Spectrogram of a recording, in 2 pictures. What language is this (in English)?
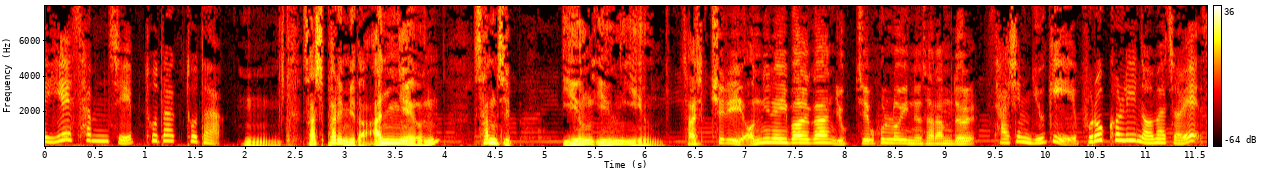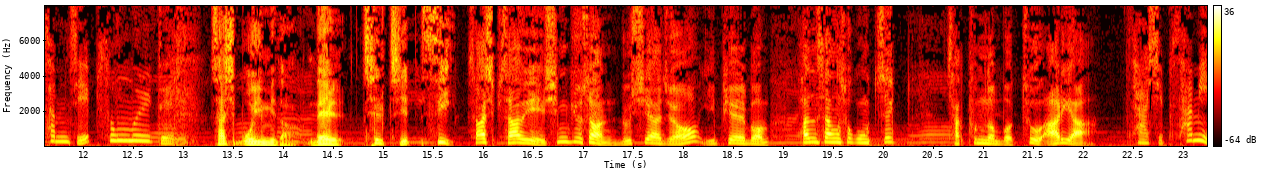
Korean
